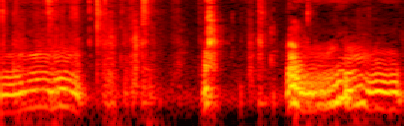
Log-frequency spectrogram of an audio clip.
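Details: Chihuahua at play with a hoover's hose indoors: a wavering growl, then knocks and rustling, then another longer rising growl.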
